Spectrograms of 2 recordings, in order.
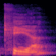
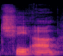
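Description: First: It is one word starting with a k sound. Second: It is one word starting with a ch sound. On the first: This is the Greek way of saying it. "that's how the Greeks would have pronounced it" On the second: This is the Italian way of saying it. "Or in Italian, it'd be Chia"

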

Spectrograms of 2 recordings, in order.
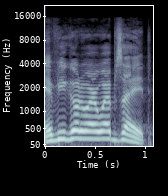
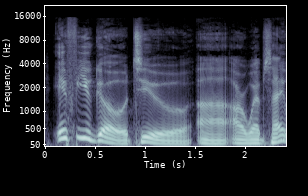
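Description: First: It is said in a plain, normal speaking voice. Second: It is said in a put-on radio announcer voice.

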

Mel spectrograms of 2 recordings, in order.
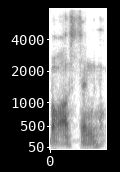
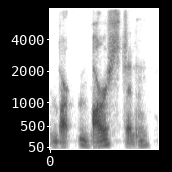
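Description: First: It is said without an R after the first vowel. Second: It is said with an R after the first vowel.

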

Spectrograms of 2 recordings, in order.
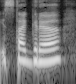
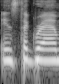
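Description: First: It is said with a Portuguese accent. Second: It is said with an English accent.

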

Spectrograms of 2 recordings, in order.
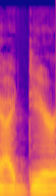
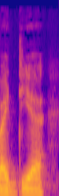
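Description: First: An extra consonant sound is added at the end. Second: The word ends cleanly on a vowel sound. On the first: This is a regional way of saying it. The speaker calls it wrong. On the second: This is the standard way of saying it. The speaker calls it right.

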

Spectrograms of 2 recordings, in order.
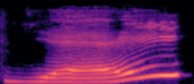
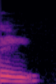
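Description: First: It is said as a question, rising. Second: It is said as an excited exclamation, falling.

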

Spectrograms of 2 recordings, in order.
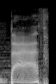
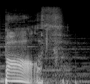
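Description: First: Bath is said with an American accent. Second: Bath is said with a British accent. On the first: This is the pronunciation to avoid. The speaker calls it wrong. "We don't say bath" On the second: This is the proper pronunciation. The speaker calls it right. "we say bath"

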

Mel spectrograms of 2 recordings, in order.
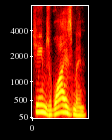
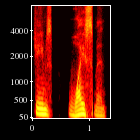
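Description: First: The surname's first syllable sounds like 'wise'. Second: The surname's first syllable sounds like 'vice'. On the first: The speaker calls it wrong. "Just make sure it's not James Wiseman" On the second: The speaker calls it right. "It's James Weissman"

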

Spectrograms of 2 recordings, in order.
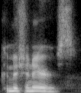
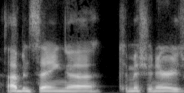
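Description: First: The word ends with an "-aires" sound. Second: The word ends with an "-aries" sound. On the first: The speaker calls it right. "So commissionaires" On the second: The speaker calls it wrong. "I've been saying commissionaries wrong"

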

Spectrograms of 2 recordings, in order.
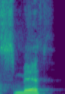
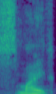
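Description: First: The vowel is short, as in 'with'. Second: The vowel is long, as in 'scythe'. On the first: The speaker calls it wrong. "I'm going to fuck up the pronunciation here" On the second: The speaker calls it right. "It's Smythe"

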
